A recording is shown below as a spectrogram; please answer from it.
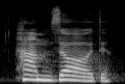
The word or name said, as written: Hamzād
